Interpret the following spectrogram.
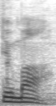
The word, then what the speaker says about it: Dumas: It's pronounced, by the way, it's pronounced Dumas.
